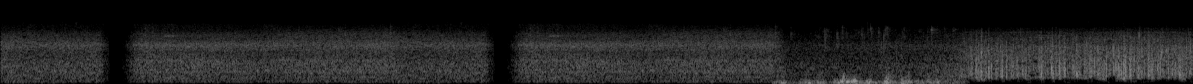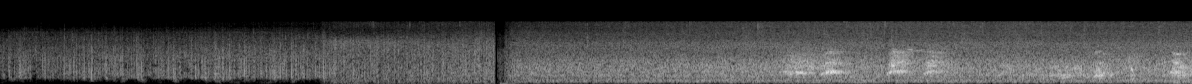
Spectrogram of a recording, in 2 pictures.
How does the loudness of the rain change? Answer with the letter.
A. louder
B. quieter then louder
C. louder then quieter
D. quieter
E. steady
A.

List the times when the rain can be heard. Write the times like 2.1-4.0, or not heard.
0.0-23.8.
